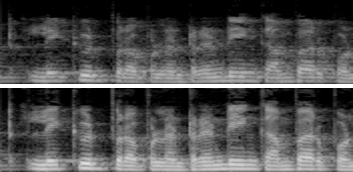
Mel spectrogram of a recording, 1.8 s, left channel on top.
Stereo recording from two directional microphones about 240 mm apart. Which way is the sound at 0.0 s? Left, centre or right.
Right.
